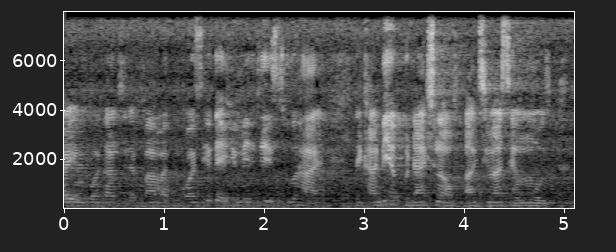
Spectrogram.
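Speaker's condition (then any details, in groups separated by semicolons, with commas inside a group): No condition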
